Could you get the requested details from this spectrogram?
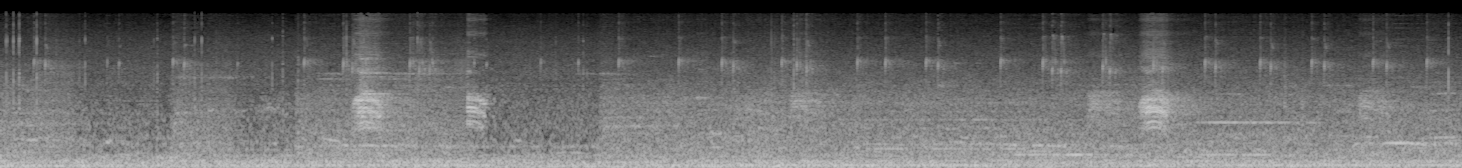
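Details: Rose-ringed parakeet pair selecting a nest hole between electric wires give a few harsh, screechy squawks over a steady low rumble.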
